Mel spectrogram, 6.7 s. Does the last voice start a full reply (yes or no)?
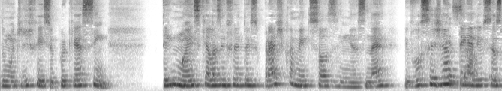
no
